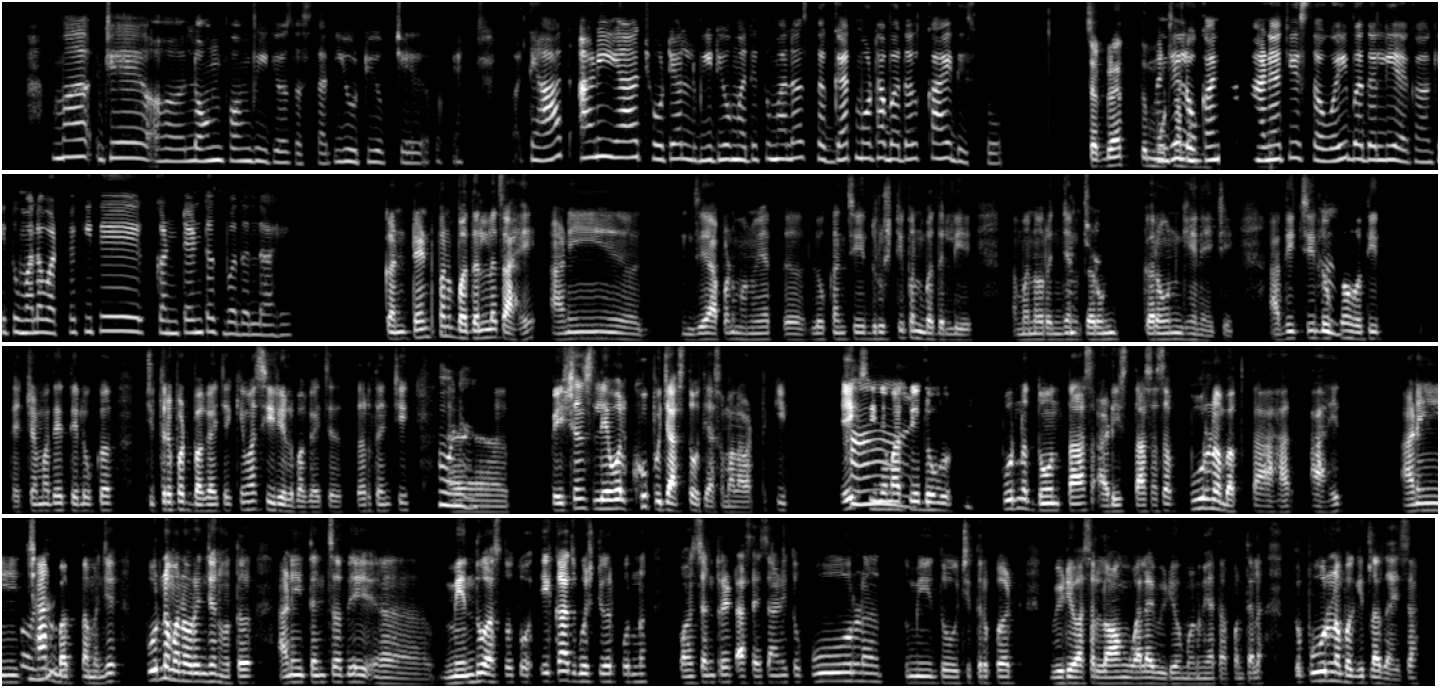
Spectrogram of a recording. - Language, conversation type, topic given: Marathi, podcast, लघु व्हिडिओंनी मनोरंजन कसं बदललं आहे?
- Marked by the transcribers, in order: in English: "लॉन्ग फॉर्म"; other background noise; in English: "पेशन्स लेवल"; drawn out: "हां"; in English: "कॉन्संट्रेट"; drawn out: "पूर्ण"; in English: "लाँगवॉल"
